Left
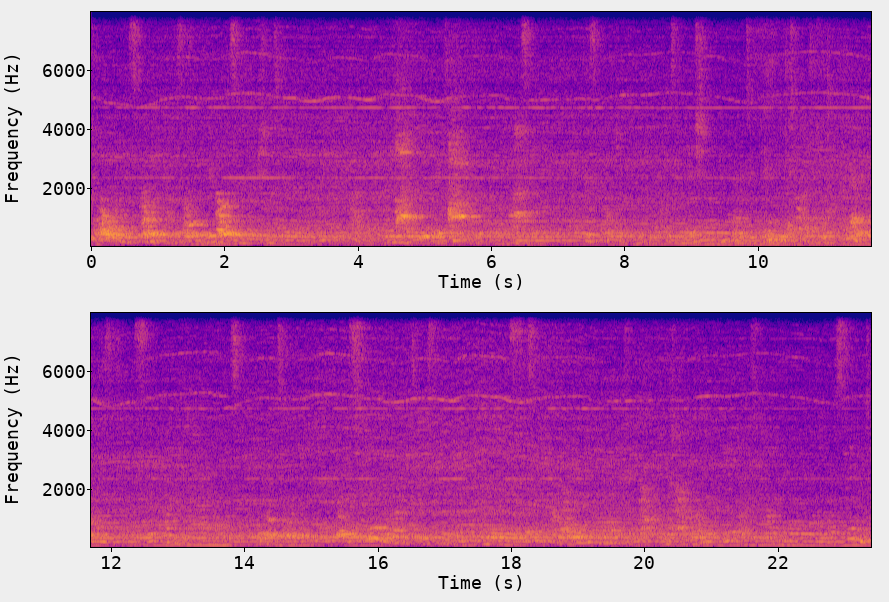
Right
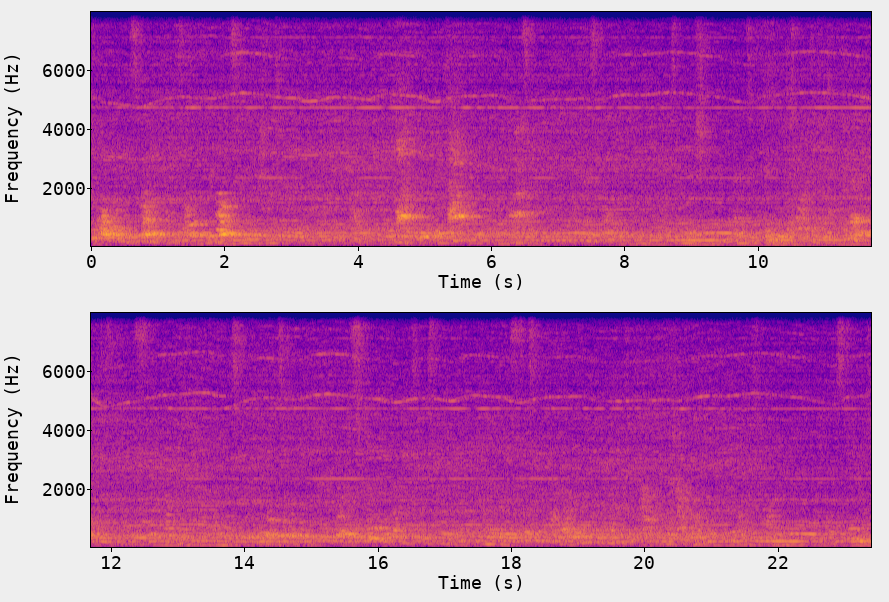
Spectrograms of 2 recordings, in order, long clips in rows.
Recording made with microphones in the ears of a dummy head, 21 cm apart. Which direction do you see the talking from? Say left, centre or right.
left.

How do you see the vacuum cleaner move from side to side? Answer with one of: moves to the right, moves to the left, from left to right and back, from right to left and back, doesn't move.
from right to left and back.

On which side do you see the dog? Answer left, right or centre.
centre.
